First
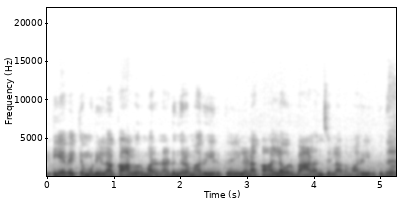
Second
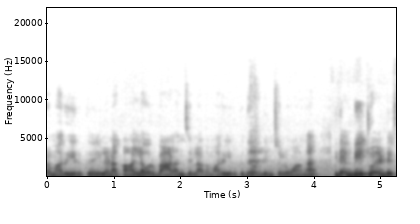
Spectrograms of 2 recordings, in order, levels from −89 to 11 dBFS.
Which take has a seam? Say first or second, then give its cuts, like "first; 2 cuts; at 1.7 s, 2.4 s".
second; 1 cut; at 4.2 s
